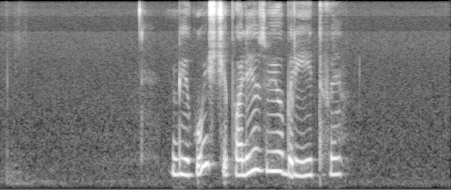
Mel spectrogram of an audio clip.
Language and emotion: Russian, sad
